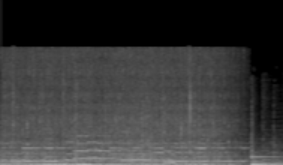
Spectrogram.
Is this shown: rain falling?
yes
